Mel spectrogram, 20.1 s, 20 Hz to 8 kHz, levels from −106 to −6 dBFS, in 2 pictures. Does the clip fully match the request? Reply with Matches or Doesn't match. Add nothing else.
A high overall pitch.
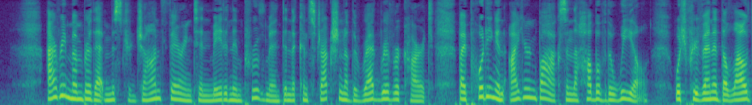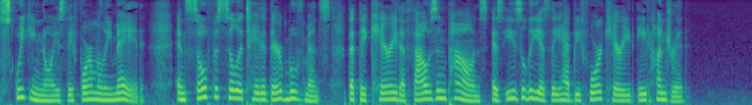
Doesn't match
